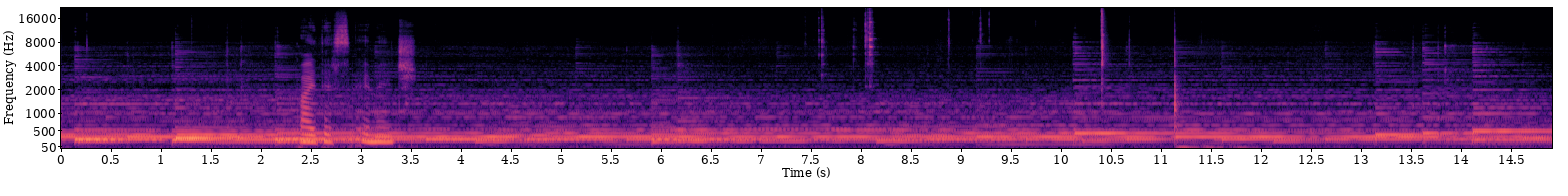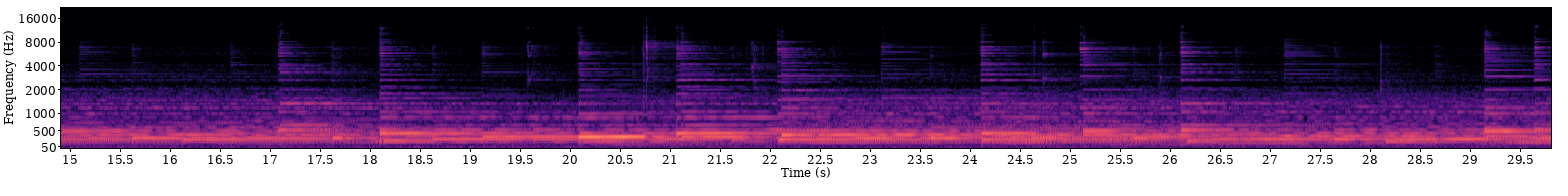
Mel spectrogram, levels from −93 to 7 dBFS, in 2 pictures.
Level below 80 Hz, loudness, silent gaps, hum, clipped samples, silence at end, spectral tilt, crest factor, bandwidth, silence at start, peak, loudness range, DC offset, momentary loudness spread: -62 dBFS; -31 LUFS; none; none; under 0.1%; 0 s; -6.5 dB/octave; 18 dB; over 20 kHz; 0 s; -12 dBFS; 7 LU; under 0.1%; 10 LU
